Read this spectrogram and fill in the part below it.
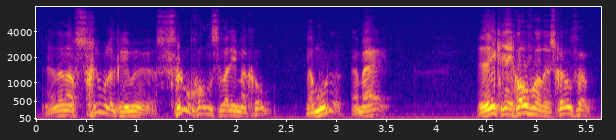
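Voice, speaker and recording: A man's voice: medium pitch, sing-song, a little fast, breathy edge. An actor playing an embittered ageing writer and doctor who rambles sardonically through his memories in a radio monologue. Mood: bitter reminiscing. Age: older. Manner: rambling, bitter, sardonic, with muttering and dry chuckles. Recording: dull 1980 radio play recording.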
